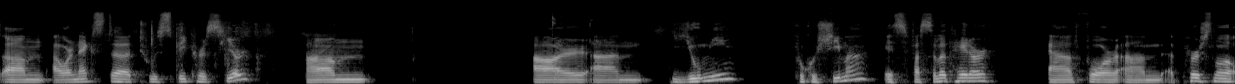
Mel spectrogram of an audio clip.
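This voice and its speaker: A man's voice: fairly low pitch, slow pace. A man hosting an online panel over a video call, introducing speakers with many hesitations and fillers. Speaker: host.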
